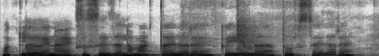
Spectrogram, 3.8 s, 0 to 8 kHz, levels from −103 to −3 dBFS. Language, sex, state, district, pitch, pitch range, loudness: Kannada, female, Karnataka, Bangalore, 180 Hz, 170-190 Hz, -12 LUFS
